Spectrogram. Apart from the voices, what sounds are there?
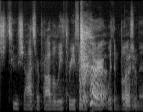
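sneeze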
